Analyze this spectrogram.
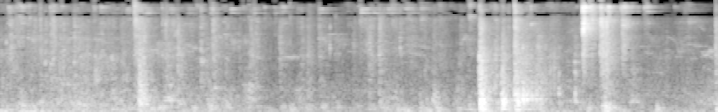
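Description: A golden retriever nosing at an open drawer of dog toys: soft rustles and short knocks, loudest about five seconds in.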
